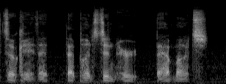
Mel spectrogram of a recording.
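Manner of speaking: whispering softly. A player's character casts a healing spell on himself after a punch, whispering to himself. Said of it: "whispering to himself".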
